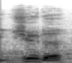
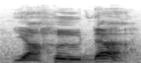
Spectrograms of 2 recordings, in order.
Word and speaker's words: Yahudah: the word uh judah in our english word would be uh what would be accurately would have been pronounced yahudah now most people won't argue with that fact that it's yahudah and it's not yahwada see with the w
